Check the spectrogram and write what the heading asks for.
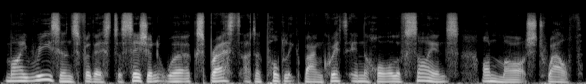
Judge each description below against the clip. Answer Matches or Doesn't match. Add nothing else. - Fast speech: Doesn't match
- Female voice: Doesn't match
